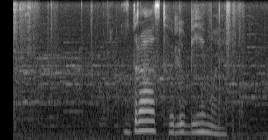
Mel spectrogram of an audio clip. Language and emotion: Russian, positive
